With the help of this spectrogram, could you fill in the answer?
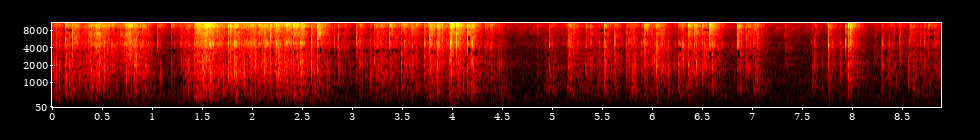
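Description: Fingertips scratch and rub a full Maruchan instant ramen packet, its plastic film holding the noodles and lying flat on a wooden table. Dense, bright crinkling and crackling with almost no low end is loudest in the first half, then continues in softer, sparser bursts.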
